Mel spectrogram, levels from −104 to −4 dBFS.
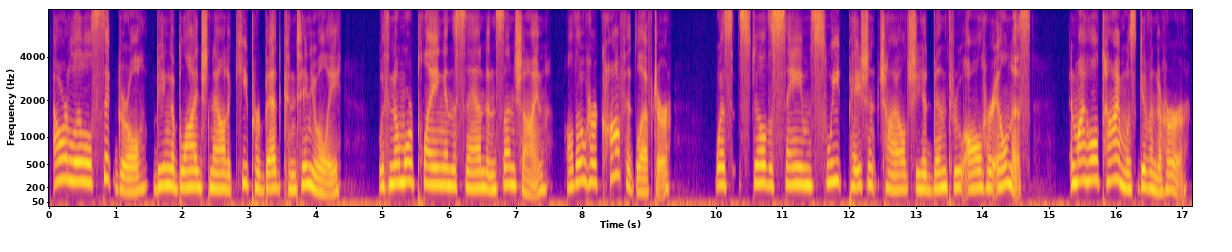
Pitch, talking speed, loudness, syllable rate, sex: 210 Hz, 170 wpm, -16 LUFS, 4.2 syllables/s, female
